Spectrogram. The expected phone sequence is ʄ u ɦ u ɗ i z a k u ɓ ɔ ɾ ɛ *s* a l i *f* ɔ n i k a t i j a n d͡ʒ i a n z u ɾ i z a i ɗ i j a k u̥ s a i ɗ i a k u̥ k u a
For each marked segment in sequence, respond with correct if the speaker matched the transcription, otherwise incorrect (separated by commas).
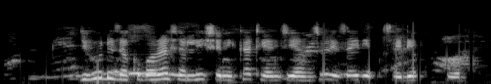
incorrect, incorrect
